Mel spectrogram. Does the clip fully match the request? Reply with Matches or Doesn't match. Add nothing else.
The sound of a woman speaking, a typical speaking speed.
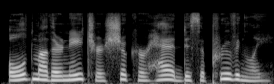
Matches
